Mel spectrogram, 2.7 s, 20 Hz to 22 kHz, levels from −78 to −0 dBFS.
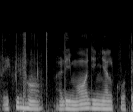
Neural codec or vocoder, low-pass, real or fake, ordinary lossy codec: codec, 16 kHz, 6 kbps, DAC; none; fake; none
